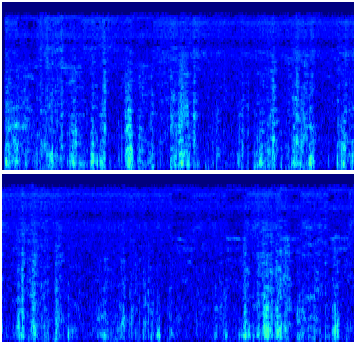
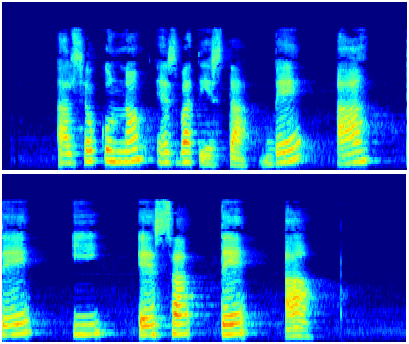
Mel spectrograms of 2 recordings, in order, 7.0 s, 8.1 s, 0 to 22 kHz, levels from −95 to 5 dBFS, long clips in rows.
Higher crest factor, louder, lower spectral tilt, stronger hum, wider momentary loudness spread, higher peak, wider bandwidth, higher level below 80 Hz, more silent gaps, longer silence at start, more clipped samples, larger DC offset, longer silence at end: about the same, 20 dB vs 22 dB; second, -57 LUFS vs -29 LUFS; about the same, -3 dB/octave vs -3.5 dB/octave; neither; second, 6 LU vs 13 LU; second, -38 dBFS vs -8 dBFS; first, 16.5 kHz vs 11.5 kHz; about the same, -80 dBFS vs -84 dBFS; neither; second, 0 s vs 0.55 s; neither; neither; second, 0 s vs 0.95 s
